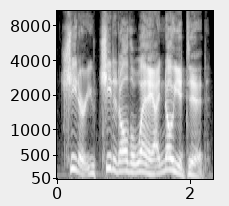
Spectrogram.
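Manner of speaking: high and loud, still raging; angry accusation. Acted. Todd still yelling at the archer he lost to, angry. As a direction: keep hurling the accusation. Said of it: "He's like".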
